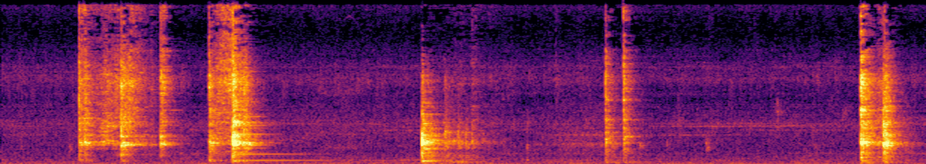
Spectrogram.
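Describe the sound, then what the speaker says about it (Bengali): Fried okra tipped into a simmering pot of curry after the lid comes off, heard as a few sharp metallic clanks and clinks of pot and utensil spaced across several seconds, close by with quiet gaps between. "ঢাকনাটা তুলে আমি এবারে এখানে ঢেঁড়স ভাজাগুলো দিয়ে দিচ্ছি।"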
